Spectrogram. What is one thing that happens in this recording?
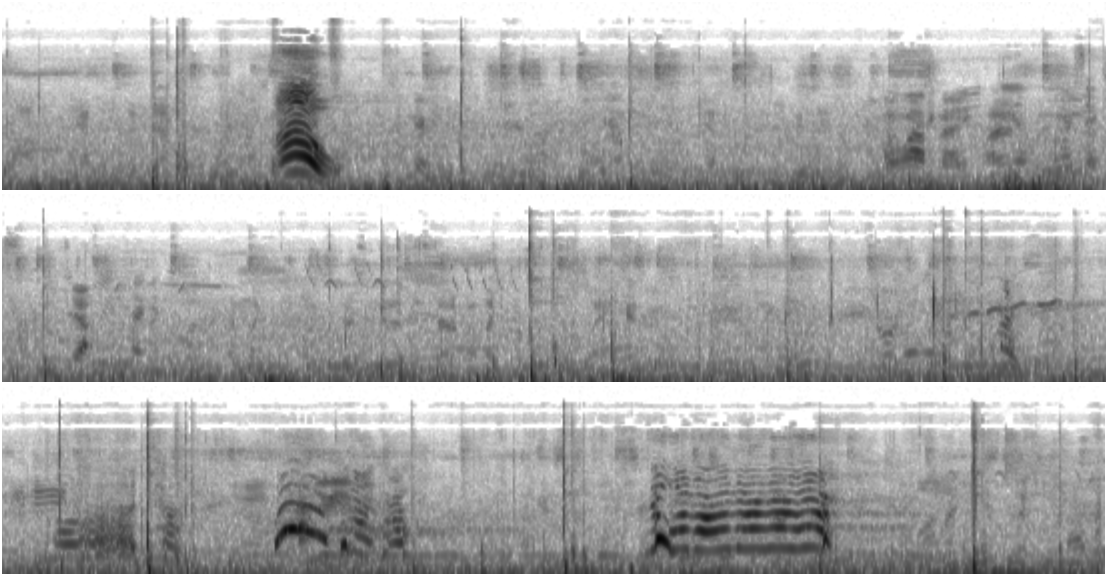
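A ball smacks against hands and a bouncy net with sharp taps.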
